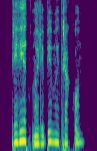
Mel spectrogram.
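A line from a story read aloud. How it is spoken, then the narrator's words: Teasing whisper. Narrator (Russian): прошептала я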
